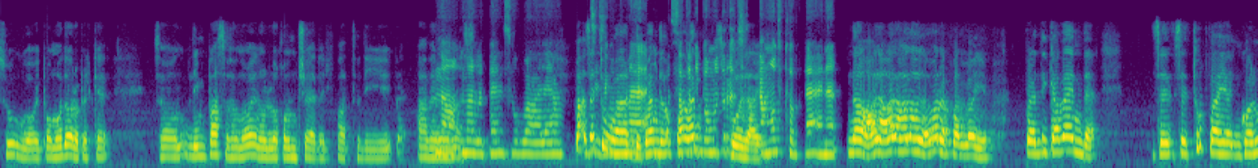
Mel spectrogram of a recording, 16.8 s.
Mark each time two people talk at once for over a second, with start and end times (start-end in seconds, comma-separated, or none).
7.7-10.2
